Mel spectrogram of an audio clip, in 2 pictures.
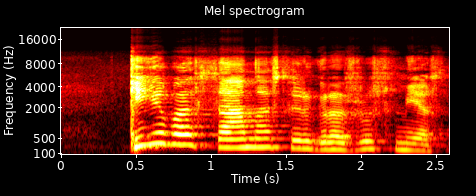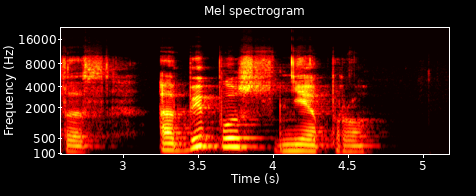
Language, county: Lithuanian, Šiauliai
